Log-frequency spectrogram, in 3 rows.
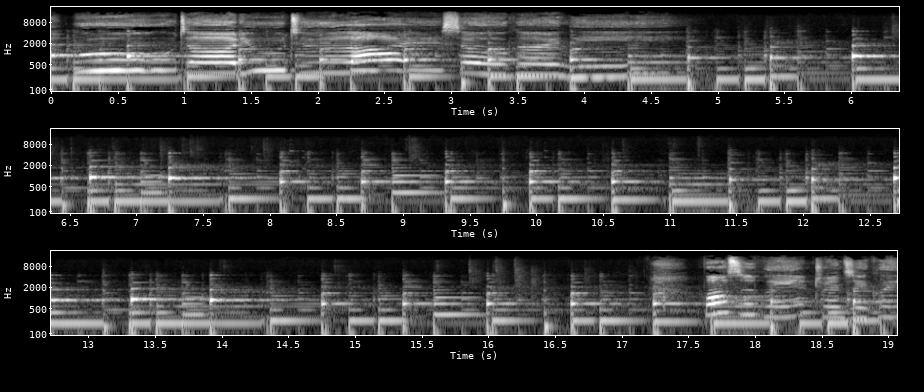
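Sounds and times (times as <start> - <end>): violin plucked pizzicato: 0.0 - 19.0.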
